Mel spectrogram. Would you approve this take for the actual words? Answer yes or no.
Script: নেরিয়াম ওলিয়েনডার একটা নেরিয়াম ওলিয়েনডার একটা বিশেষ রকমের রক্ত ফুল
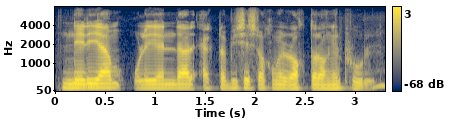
no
